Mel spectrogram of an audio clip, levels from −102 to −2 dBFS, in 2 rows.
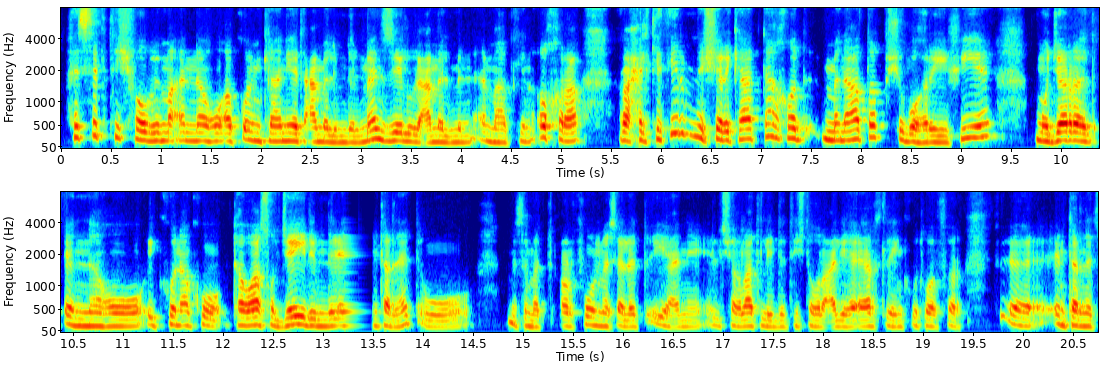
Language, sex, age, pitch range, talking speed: Arabic, male, 30-49, 140-185 Hz, 120 wpm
